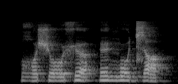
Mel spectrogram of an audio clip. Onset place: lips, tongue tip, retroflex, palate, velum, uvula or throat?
uvula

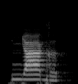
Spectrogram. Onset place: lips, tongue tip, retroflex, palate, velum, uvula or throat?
palate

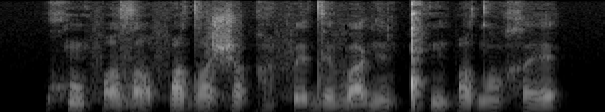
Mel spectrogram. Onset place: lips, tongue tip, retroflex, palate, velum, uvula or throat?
velum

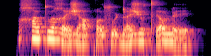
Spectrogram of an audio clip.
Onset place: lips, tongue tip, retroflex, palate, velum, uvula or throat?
uvula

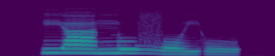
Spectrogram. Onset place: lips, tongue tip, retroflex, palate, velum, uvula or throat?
palate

